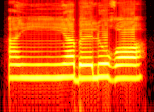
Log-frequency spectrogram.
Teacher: کلمت ان کے آخری میں نون ساکن ہے پھر حرف لیا ہے کلمت یبلغا. یا حروف الادغام بغنہ میں سے ہے تو ہم یہ حکم کو غنہ اور تشدید کے ساتھ ادا کریں گے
